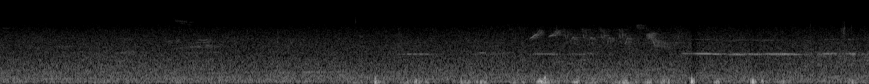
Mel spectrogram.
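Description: Outdoor background hiss with wind buffeting the microphone in low thumps from about halfway through. A few faint high chirps and a faint steady high tone come in over the second half.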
